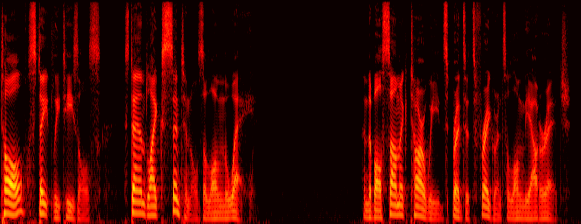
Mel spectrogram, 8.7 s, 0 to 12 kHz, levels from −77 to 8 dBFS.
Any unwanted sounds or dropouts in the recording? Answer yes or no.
no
